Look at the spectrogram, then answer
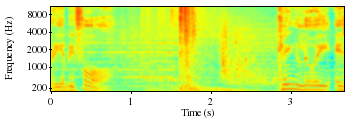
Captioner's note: rifle shot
